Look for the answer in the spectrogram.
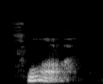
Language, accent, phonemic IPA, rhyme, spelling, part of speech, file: English, Southern England, /fwɔː(ɹ)/, -ɔː(ɹ), phwoar, interjection / verb, LL-Q1860 (eng)-phwoar.wav
- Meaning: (interjection) Expresses sexual desire on seeing a person to whom one is attracted; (verb) To express sexual desire upon seeing a person that one finds sexually attractive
